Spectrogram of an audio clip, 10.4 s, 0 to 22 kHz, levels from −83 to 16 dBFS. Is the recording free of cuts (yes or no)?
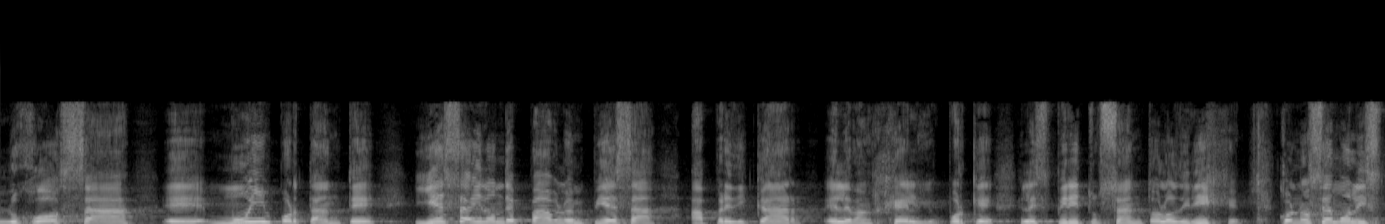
yes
